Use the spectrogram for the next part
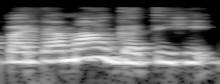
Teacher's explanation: Ga is alpa prana there, not mahaprana.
